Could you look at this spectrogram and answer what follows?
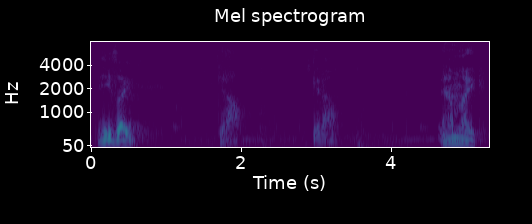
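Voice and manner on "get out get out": quiet dismissal. Retold or imitated. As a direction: send him off quietly. Gang leader quietly releasing him.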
